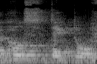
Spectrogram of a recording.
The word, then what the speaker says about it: postictal: Post-seizure phase and the postictal phase. Postictal phase is how that's pronounced.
